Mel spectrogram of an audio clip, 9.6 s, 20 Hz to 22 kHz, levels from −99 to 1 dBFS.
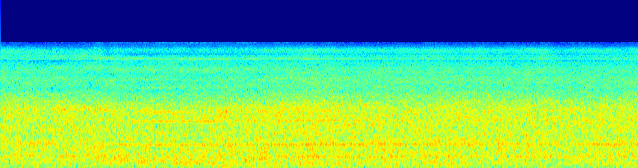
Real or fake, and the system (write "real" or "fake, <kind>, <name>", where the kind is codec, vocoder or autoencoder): fake, codec, DAC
